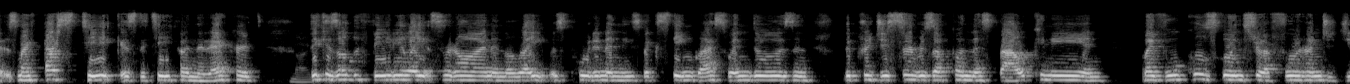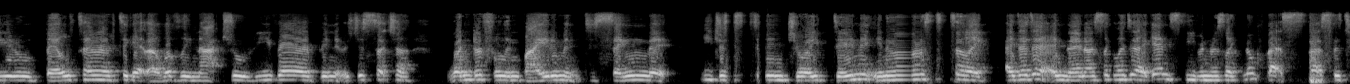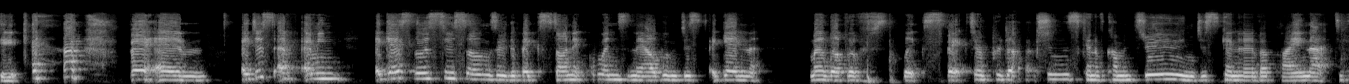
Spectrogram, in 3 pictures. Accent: Scotland, United Kingdom; accent: Scottish; I mean, my talking accent is very broad, so I don't know how I would hide it, to be honest.

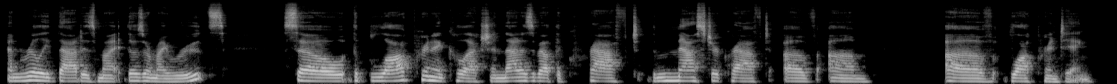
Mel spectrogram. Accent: East Coast, United States; also born or lived in Bend, Oregon; now in Sausalito, United States; I grew up on the East Coast

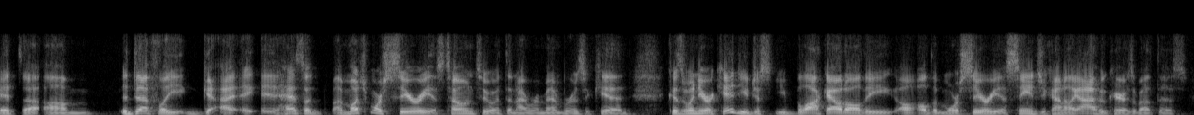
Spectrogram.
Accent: Georgia, United States; when we were growing up in Georgia

